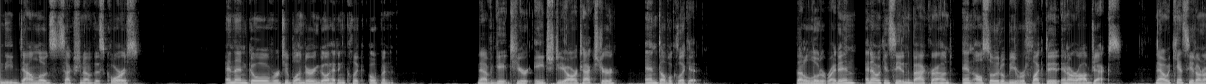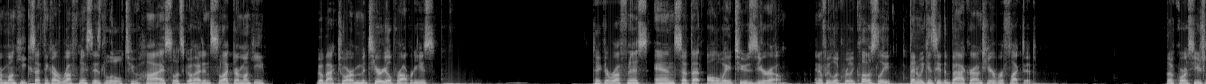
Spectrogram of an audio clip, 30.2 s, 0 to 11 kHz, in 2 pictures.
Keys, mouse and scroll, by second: 4.9 click, 10.0 middle click, 12.4 scroll up 1, 12.7 middle click, 14.4 middle click, 14.7-15.0 scroll up 2, 15.0 middle click, 16.3 click, 16.4 middle click, 20.6 click, 23.3 click, 24.8 middle click, 25.3-26.3 scroll up 1, 26.4 shift+middle click, 26.8 middle click, 29.0 middle click.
